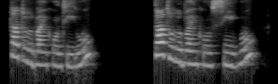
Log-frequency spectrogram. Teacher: And another thing that I can make it sound more Portuguese is not to pronounce the esh on está.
